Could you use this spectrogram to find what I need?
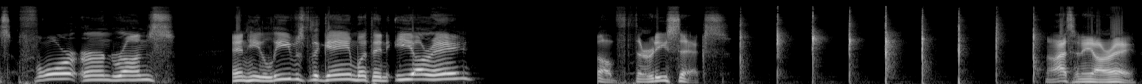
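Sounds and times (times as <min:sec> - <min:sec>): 
speech: 0:00.0 - 0:04.8, 0:06.0 - 0:07.4, 0:10.4 - 0:11.4
one person clapping: 0:07.4 - 0:10.6.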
